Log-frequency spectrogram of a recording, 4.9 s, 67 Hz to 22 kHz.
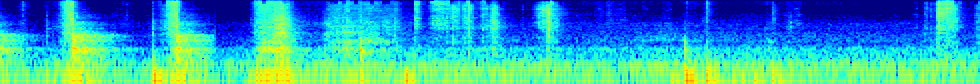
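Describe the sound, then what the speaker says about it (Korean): A knife chops a washed apple with its skin on against a cutting board, sharp irregular thuds repeating closely in quick succession, alone without talk. "사과 1개 깨끗이 씻어서 껍질째 썰어요."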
